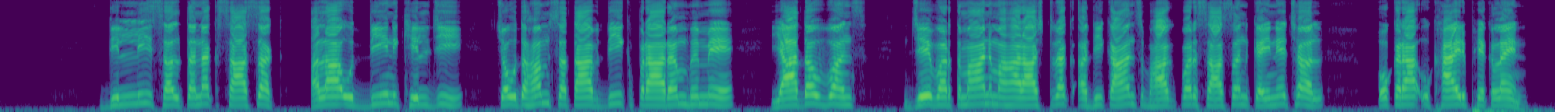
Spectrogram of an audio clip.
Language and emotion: Maithili, neutral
